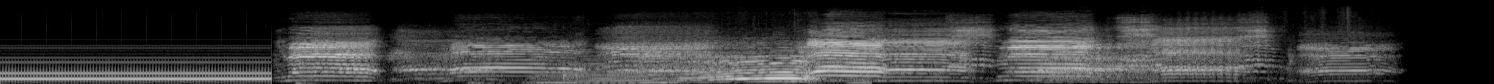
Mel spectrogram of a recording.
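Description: A held musical chord cuts off about three seconds in. Then sheep bleat over and over: about eight calls of roughly a second each, wavering in pitch, some running into one another.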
